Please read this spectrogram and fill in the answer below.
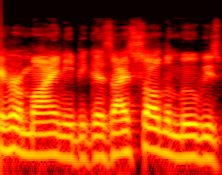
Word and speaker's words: Hermione: Oh, I knew how to say Hermione because I saw the movies before I read the books.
